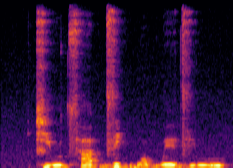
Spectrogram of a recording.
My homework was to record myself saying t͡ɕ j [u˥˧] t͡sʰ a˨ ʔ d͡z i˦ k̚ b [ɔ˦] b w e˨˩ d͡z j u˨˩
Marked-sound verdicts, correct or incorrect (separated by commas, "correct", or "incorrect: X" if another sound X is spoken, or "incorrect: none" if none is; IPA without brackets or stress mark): incorrect: u˧, incorrect: ɔ˨˩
